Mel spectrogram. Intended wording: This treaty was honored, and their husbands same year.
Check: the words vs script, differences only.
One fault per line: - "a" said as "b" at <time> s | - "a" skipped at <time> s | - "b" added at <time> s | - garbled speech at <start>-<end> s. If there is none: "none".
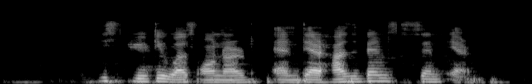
none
